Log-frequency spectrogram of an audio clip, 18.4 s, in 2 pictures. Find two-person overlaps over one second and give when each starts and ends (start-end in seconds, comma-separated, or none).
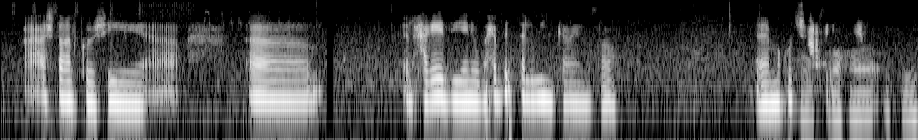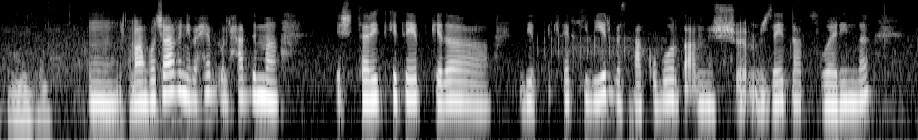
none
